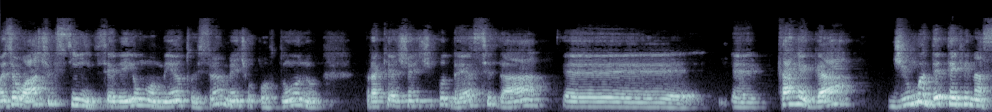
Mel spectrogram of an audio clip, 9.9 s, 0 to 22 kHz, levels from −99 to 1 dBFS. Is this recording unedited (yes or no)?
yes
